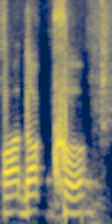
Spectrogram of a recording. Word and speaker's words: অদক্ষ: যেমন অদক্ষ, এই যে দেখো এখানে লেখা আছে অদক্ষ, এই যে এখানে দ এর সাথে কি আছে অ, কিন্তু অ এর পরে কি আছে কয় স, তাহলে অ এর পরে কয় স থাকার কারণে অটা এখন ও হয়ে যাবে, এই জন্য হবে অদক্ষ। অদক্ষ নয় অদক্ষ, দো হবে, দ নয় দো, ওকার হয়ে গেল, এই যে ওকার হয়ে গেছে, ও হয়ে গেছে।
